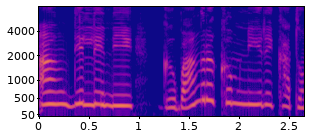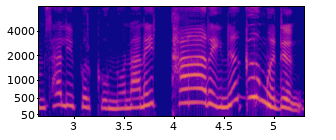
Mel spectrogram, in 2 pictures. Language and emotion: Bodo, surprised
